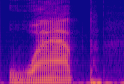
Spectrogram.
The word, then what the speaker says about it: WAP: I get yelled at because I keep saying WAP because the word that the A represents is pronounced with an ah, not an aw.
